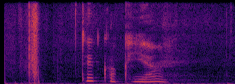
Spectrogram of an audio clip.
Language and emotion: Russian, sad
